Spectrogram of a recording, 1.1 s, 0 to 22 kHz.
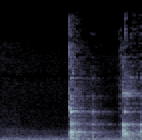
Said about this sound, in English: just add 1 ice cube in it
